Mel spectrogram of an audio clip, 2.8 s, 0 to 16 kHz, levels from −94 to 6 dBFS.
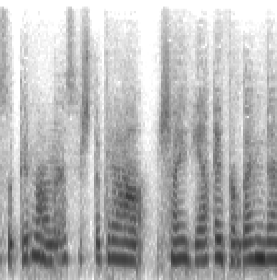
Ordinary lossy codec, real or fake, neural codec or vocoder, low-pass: MP3, 64 kbps; fake; codec, 44.1 kHz, 0.9 kbps, DAC; 14.4 kHz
